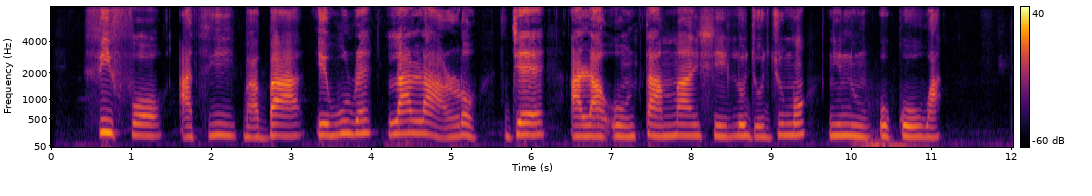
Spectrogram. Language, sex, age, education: Yoruba, female, 15-29, tertiary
